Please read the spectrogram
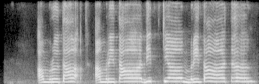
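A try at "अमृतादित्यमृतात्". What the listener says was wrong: রিকার নয়, রে, হ্যাঁ, এ, একার বলতে হবে। অমৃতাদিত্যমৃতাৎ, আবার অমৃতাৎ বলছেন, অমৃতাৎ,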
